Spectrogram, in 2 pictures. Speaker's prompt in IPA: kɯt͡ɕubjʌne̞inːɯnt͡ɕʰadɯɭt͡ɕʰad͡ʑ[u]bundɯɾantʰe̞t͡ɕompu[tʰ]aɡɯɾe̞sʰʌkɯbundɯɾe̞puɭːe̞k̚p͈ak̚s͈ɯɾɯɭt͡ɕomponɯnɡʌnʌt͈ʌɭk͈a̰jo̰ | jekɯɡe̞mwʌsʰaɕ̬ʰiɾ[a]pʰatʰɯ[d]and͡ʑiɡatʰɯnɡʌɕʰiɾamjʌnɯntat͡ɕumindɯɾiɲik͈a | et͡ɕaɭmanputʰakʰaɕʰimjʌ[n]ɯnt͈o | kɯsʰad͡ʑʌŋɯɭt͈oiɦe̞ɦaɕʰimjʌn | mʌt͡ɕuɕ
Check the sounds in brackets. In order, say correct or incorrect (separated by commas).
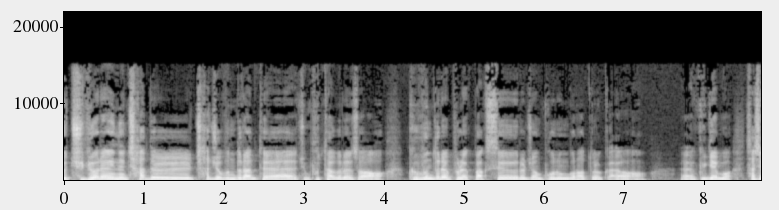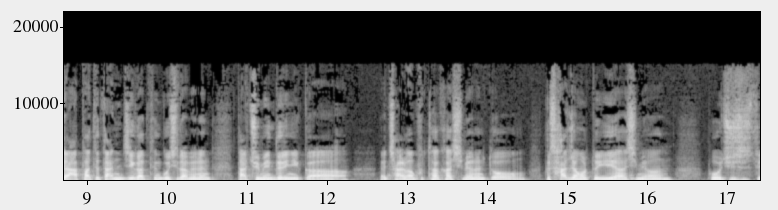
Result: correct, correct, correct, incorrect, correct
